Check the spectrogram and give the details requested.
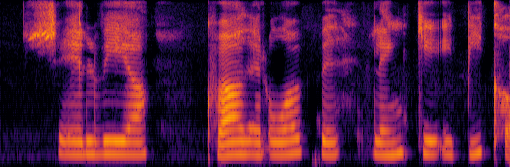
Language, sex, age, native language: Icelandic, female, 30-39, Icelandic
